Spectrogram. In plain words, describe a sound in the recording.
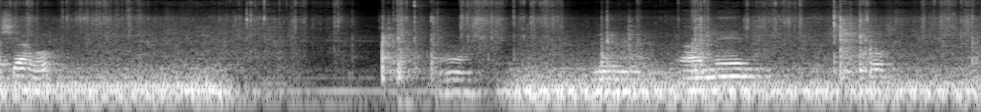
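A plastic bag rustles.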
